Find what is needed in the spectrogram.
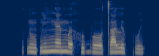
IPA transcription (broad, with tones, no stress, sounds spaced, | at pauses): ɗ ũ˨ ɓ ĩ˦ ŋ ɛ̃˦ m ə˨ h u˦ b oː˨ t a˦ l ɨ˨ kʷ i˨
